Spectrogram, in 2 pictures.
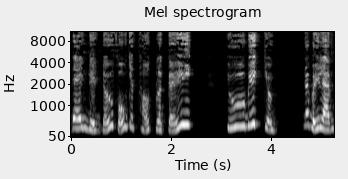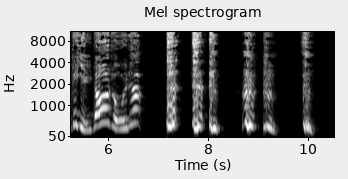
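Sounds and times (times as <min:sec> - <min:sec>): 
speech: 0:00.0 - 0:02.5, 0:03.1 - 0:10.2
person coughing violently: 0:07.2 - 0:10.2.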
